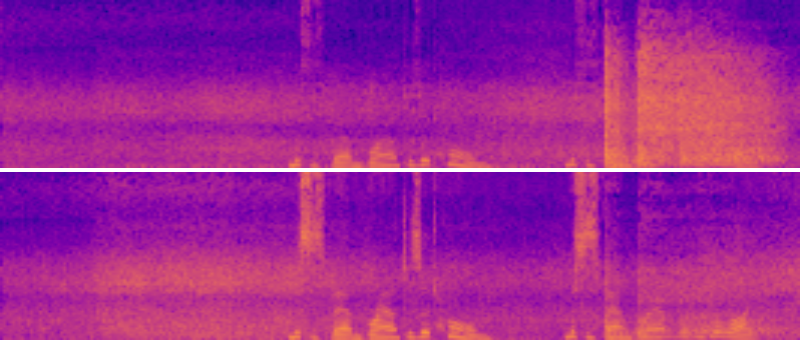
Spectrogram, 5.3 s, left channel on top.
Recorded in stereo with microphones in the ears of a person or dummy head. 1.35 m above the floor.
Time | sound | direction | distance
1.9 | a woman speaking | 60° right (ahead or behind) | ?
4.0 | an explosion | 70° left (ahead or behind) | ?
